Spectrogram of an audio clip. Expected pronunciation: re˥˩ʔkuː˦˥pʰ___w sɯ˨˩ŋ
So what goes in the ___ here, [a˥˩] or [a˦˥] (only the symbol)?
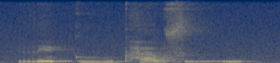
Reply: a˦˥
